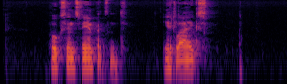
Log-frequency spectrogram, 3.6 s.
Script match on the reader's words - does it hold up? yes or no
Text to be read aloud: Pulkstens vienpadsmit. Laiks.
no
